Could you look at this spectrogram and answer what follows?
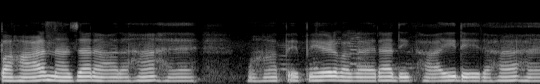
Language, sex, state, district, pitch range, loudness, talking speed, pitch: Hindi, female, Jharkhand, Ranchi, 170-180 Hz, -16 LUFS, 145 wpm, 170 Hz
